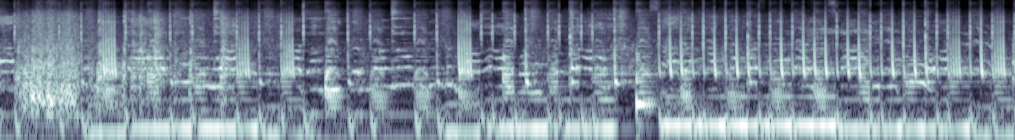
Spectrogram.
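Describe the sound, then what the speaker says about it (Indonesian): Dense, continuous New Year fireworks crackle and boom, with rapid popping bursts layered over deep rumbling blasts throughout, loud and close. "Pesta kembang api."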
